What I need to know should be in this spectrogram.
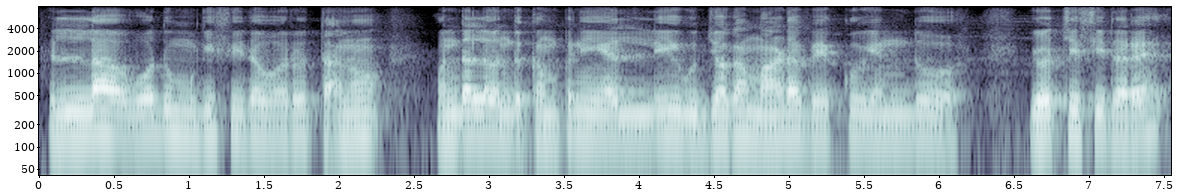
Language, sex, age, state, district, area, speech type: Kannada, male, 18-30, Karnataka, Bangalore Rural, urban, spontaneous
